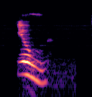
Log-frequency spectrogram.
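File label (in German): "jung", German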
